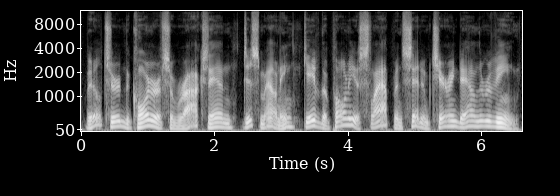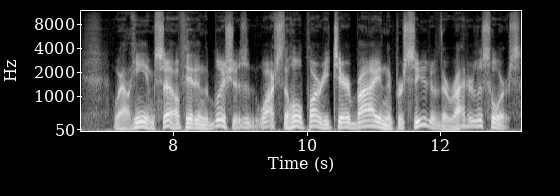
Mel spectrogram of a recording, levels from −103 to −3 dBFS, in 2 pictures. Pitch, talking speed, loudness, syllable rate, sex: 115 Hz, 190 wpm, -18 LUFS, 4.9 syllables/s, male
